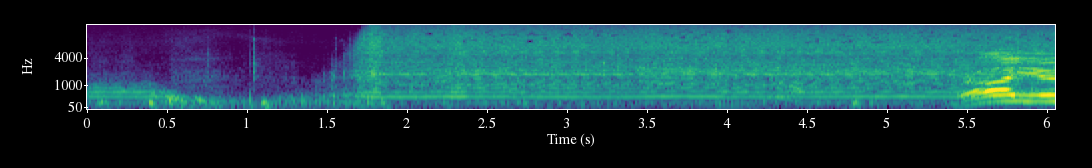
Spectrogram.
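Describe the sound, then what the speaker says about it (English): Chainsaw in the survival game The Forest runs steadily and loudly as a continuous engine drone, with brief revving toward the end and a few voices and game sounds around it. "No one can stand against the might of the chainsaw."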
